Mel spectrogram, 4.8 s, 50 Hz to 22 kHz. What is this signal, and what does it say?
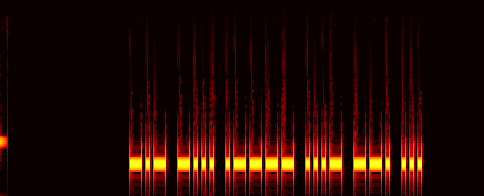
Morse code, heard as a keyed tone, about 29 wpm, 700 Hz. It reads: KB1VGS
